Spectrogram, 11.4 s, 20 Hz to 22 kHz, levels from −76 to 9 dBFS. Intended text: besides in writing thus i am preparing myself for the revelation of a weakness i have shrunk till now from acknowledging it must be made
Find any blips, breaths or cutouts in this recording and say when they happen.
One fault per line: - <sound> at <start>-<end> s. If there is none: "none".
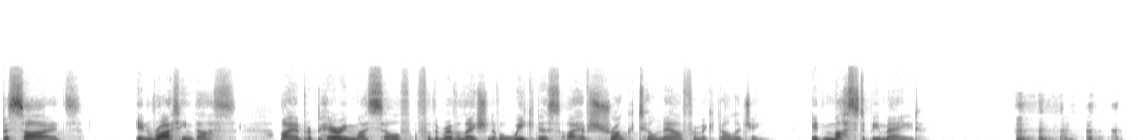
- laugh at 10.1-11.2 s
